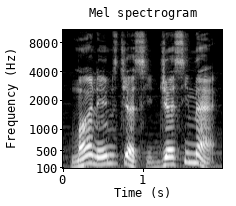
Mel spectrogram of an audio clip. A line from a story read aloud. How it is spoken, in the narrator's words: at the top of his lungs in his obnoxious fake Boston accent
